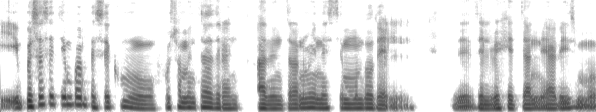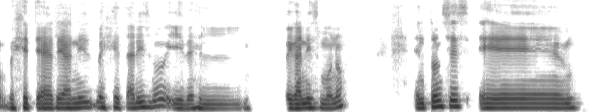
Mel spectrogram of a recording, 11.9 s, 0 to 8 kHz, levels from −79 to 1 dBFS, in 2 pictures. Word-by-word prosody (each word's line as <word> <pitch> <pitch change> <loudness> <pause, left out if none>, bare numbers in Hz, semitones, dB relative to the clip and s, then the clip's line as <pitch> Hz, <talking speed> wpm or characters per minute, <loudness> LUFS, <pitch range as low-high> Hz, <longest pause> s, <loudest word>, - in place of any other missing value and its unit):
y - - +2
pues, 155 +4 +1
hace 215 +1 -1
tiempo 205 0 -1
empecé 140 -8 -2
como 120 -9 -3
justamente, 135 +1 -2
adren 110 -5 -1
adentrarme 110 +2 -1
en 115 - 0
este 120 0 -5
mundo 115 0 0
del 100 -2 -6 0.3
de - - -3
del 105 -1 -2
vegetaniarismo, 110 - -2
vegetariani 120 +2 +3
vegetarismo 135 +5 +1
y 110 -1 0
del 110 -1 -2 0.3
veganismo, 115 0 +4
¿no?, 145 +9 -1 0.6
entonces, 155 +6 +2
em. 120 0 +2
120 Hz, 120 wpm, -23 LUFS, 110-135 Hz, 0.6 s, veganismo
